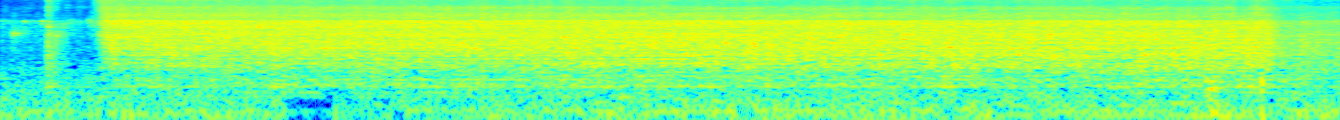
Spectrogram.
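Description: Fenugreek greens frying in a pan over a medium gas flame give a steady, loud hiss that starts abruptly and holds evenly for several seconds before stopping, with no voices.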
